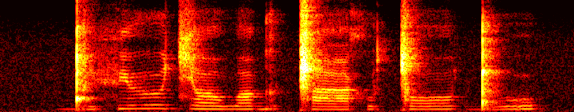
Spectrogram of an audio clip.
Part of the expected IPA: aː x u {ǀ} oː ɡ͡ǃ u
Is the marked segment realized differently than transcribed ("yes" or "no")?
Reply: no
